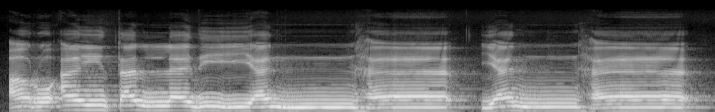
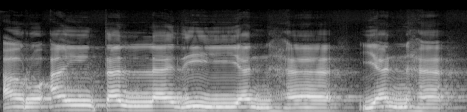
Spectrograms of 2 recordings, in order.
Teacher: istilahnya adalah Hoon Na tune nagis Oh dengung yang kurang jadi dengung yang sangat pendek tidak boleh sampai dua harokat apalagi tiga harokat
